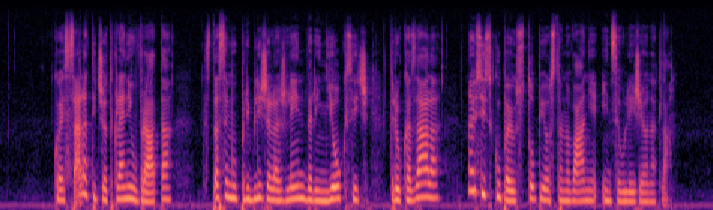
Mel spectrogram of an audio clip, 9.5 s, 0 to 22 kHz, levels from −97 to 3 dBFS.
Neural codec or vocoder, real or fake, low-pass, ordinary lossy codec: vocoder, 44.1 kHz, 128 mel bands every 512 samples, BigVGAN v2; fake; 19.8 kHz; none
